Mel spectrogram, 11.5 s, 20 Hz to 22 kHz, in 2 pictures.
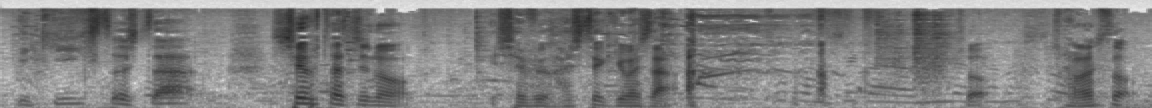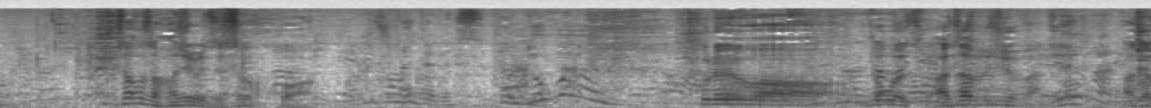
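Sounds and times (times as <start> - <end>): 
speech: 0.1 - 11.5
dishes and cutlery clinking in a restaurant: 1.5 - 5.0, 5.8 - 6.6, 11.3 - 11.5
laughter: 3.3 - 4.5.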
